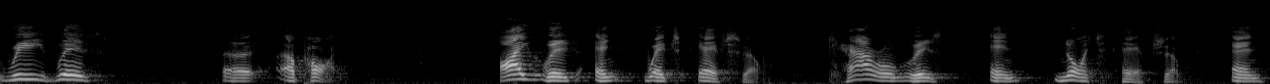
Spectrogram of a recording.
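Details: Aphasia in a man with word-finding trouble, treated with speech therapy including singing; took 3 years to talk; aphasia.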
